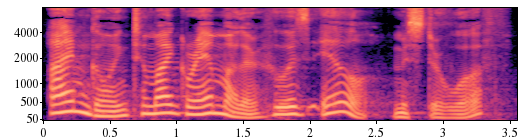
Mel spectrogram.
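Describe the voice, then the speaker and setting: Man doing a sweet little storybook girl, polite, raised lilting voice, slow, echoey reverb. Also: high voice, wildly swooping pitch, pitched above the performer's own voice, exaggerated voice. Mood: innocent. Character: sweet innocent little girl in red cloak.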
